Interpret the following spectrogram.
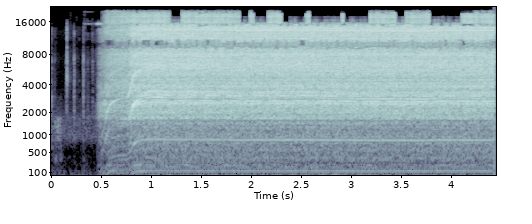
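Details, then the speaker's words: Bosch GSR 12V-15 drill with a newly installed motor, case off: quick spin-up to a smooth, steady high whine with no stutter, grinding or smoke; the new motor runs healthy. "it runs fine. No smoke."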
